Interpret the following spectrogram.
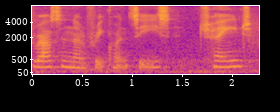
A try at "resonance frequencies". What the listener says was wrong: These resonance frequencies. When you read it the first time, I thought it was these resonant frequencies, which would be okay because then it would be a phrase, adjective plus noun. So your pronunciation, your stress is going to affect how your hearer hears things.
